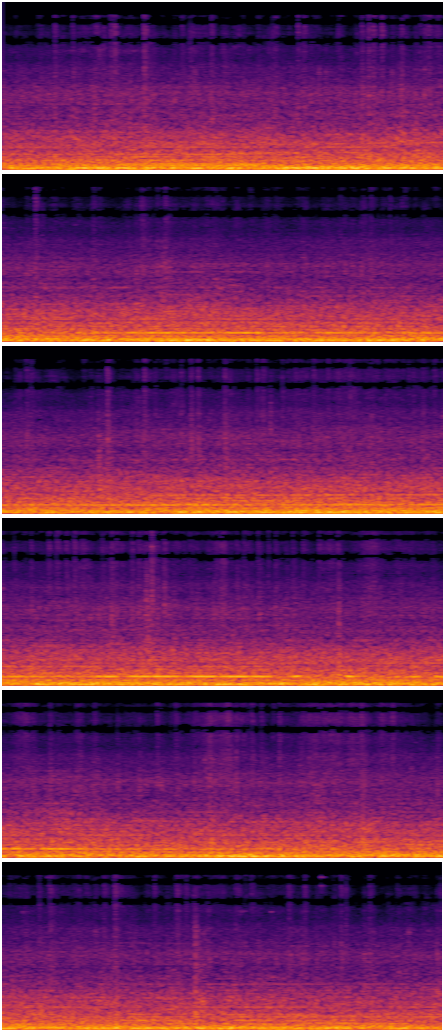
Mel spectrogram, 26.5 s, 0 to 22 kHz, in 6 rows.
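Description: Scania K280CB Fencer bus, with a Scania DC07 (Cummins 6.7-litre) engine and ZF Ecolife gearbox, running, heard from inside the passenger cabin as a steady low rumble. A steady hum comes in about six seconds in and fades out a few seconds before the end.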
